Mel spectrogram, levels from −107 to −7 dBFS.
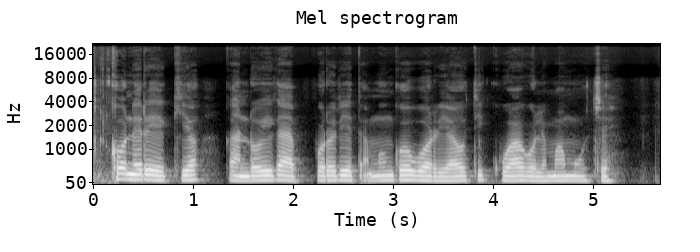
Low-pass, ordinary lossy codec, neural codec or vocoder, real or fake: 19.8 kHz; none; none; real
